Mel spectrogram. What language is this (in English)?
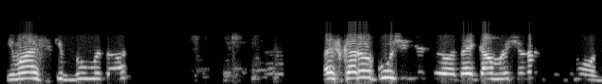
Kashmiri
